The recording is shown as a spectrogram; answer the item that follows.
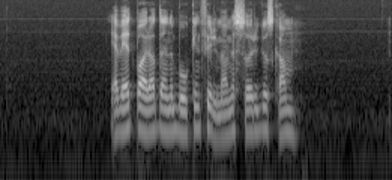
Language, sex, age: Norwegian, male, 21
